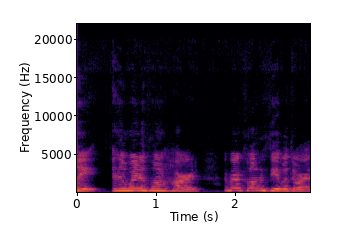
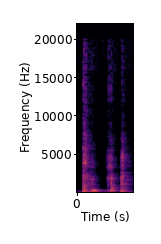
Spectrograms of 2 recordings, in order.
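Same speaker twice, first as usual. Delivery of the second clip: soft unvoiced cough; a weak, breathless little cough; 8 dB quieter than usual. [name] crawls in sick, a soft weak cough. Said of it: "[name] coughs".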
